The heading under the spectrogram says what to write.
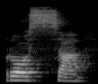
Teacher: get AZ sound and will you get two S's you get the sound which is still longer than our s is in English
